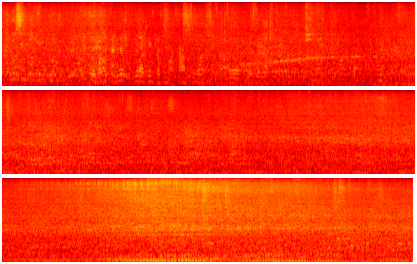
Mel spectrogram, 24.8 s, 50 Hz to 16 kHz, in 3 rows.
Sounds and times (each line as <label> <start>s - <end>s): pedestrians 0.0s - 24.7s
car 3.7s - 24.7s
